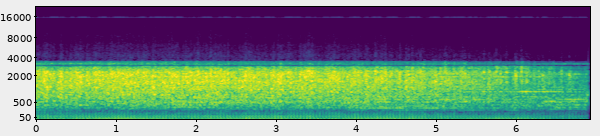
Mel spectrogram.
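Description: A steady, even rushing noise with no pitch or rhythm, fading over the last second.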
